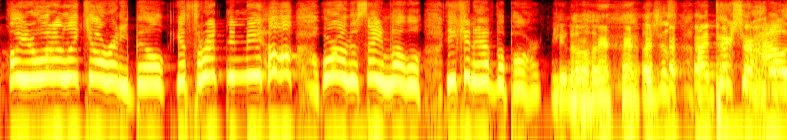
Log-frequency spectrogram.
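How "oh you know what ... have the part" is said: very high squeaky cartoon mouse delight; Mickey Mouse voice. Mickey Mouse hiring Bill Burr, squeaky delight.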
